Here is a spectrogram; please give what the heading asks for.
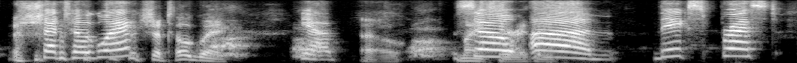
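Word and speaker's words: Châteauguay: children expressed great concern you said it right chateauguay yeah so um they expressed great concern despite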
